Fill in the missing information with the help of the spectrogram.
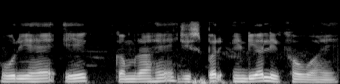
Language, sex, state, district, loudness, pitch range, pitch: Hindi, male, Uttar Pradesh, Saharanpur, -15 LUFS, 130-145 Hz, 135 Hz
